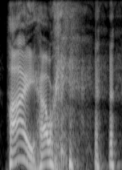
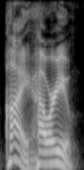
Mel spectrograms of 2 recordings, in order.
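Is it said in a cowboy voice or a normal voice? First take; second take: cowboy voice; normal voice. First: It is said in a put-on cowboy voice. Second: It is said in his normal voice.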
